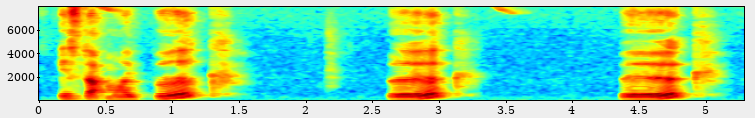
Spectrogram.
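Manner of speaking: rising intonation climbing on book. Teaching intonation with yes/no question examples, rising intonation on last word. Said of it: "how my voice rises on the last stressed syllable".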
